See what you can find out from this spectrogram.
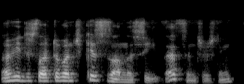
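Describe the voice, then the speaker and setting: A man working as a teacher, reading children's storybooks aloud in an expressive way. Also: on the high side, fast, slightly rough. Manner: expressive, acts out dialogue for young children.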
